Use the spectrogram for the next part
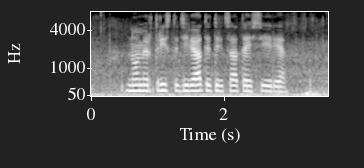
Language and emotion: Russian, neutral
